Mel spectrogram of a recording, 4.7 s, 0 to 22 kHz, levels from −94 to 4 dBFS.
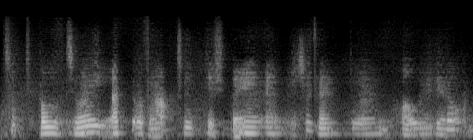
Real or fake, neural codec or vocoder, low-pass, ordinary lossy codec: fake; codec, 44.1 kHz, 0.9 kbps, DAC; 14.4 kHz; none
